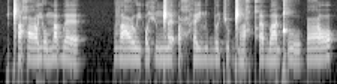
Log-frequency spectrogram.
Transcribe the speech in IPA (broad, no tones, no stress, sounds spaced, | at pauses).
ǁ a ħ ʕ ɔ j o m a b ɛ | v a ʕ u j ʔ ɔ ç u ŋ͡ǁ ɛ ʔ ɔ ħ h ɛ j ʎ u b ɵ c u ɡ͡ǁ a ħ qʼ e b a ǃʼ u | ʕ ɔ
